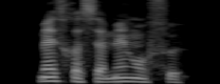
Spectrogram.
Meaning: to bet one's boots that, to bet one's bottom dollar that
- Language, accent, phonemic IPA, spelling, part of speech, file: French, France, /mɛ.tʁə sa mɛ̃ o fø/, mettre sa main au feu, verb, LL-Q150 (fra)-mettre sa main au feu.wav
